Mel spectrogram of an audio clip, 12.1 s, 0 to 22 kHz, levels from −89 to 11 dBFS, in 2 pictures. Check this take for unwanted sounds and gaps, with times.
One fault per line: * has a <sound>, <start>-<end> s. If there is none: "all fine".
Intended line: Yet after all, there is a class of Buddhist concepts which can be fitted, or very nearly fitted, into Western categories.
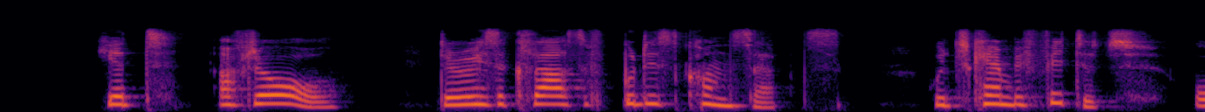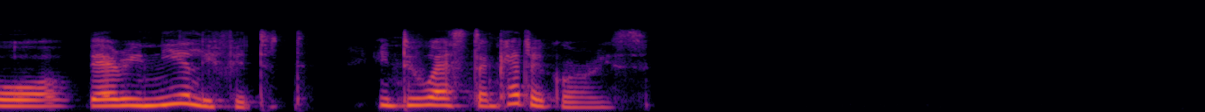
all fine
